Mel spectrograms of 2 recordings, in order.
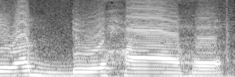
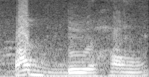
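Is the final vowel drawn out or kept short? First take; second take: drawn out; short. First: The final vowel is dragged out long. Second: The final vowel is kept short. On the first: The speaker calls it wrong. "Wadduhaha itu yang pertama, jadi jangan nyeret" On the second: The speaker calls it right. "padahal itu gak ada alifnya"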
